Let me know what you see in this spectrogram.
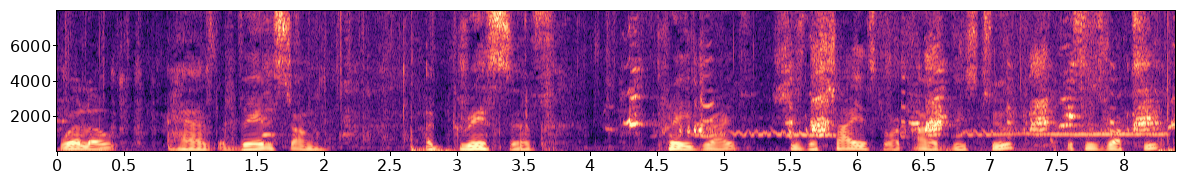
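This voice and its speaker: A man talks at a fairly slow pace in a medium pitch. There is noticeable background noise. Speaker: vlogger and chicken farmer. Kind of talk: casual vlog. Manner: hesitant with fillers.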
